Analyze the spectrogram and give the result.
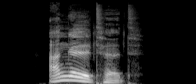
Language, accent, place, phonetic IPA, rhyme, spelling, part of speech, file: German, Germany, Berlin, [ˈaŋl̩tət], -aŋl̩tət, angeltet, verb, De-angeltet.ogg
- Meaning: inflection of angeln: 1. second-person plural preterite 2. second-person plural subjunctive II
